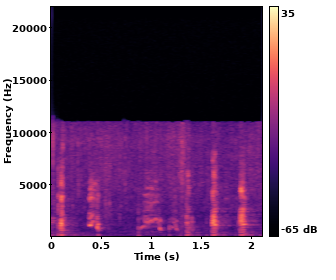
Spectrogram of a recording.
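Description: Ducks quack in a backyard poultry yard in the late afternoon, giving several short, clear calls at fairly close range with brief gaps between them and no talking.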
